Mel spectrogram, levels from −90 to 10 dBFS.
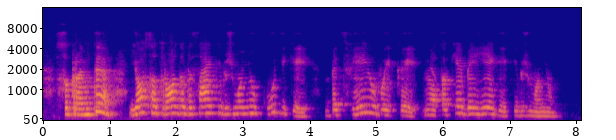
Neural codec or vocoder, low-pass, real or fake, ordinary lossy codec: none; 7.2 kHz; real; Opus, 24 kbps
